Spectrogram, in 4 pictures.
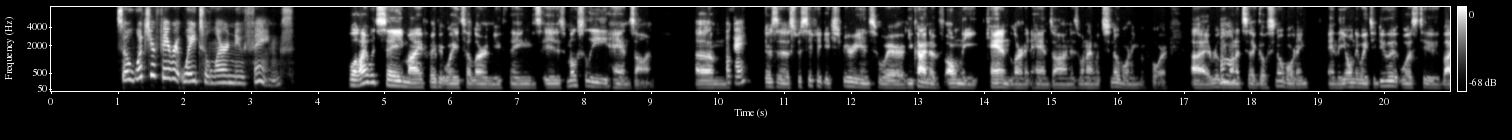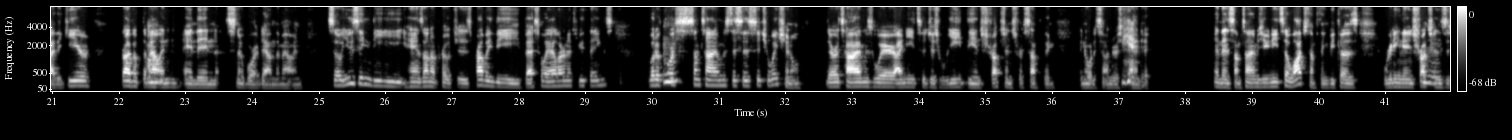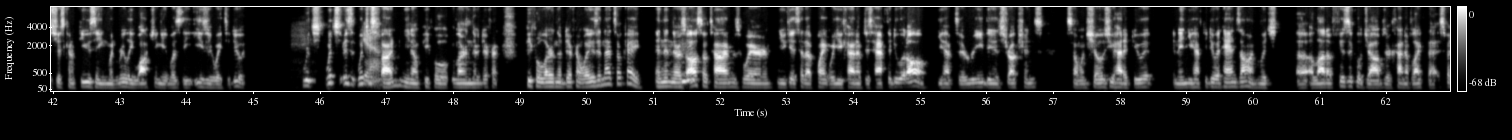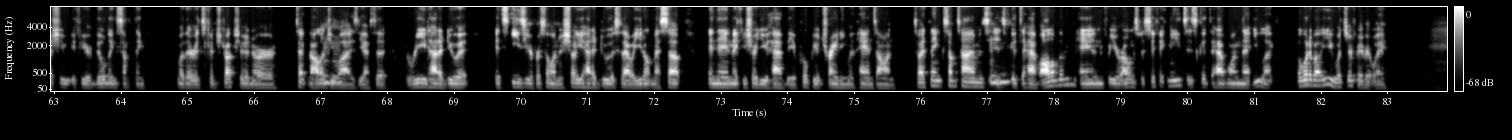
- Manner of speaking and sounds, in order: tapping; laughing while speaking: "Yeah"; other background noise
- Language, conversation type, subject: English, unstructured, What is your favorite way to learn new things?
- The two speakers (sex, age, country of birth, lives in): female, 25-29, United States, United States; male, 25-29, United States, United States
